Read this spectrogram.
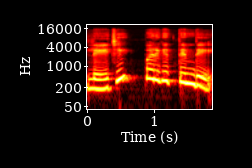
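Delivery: ordinary delivery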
